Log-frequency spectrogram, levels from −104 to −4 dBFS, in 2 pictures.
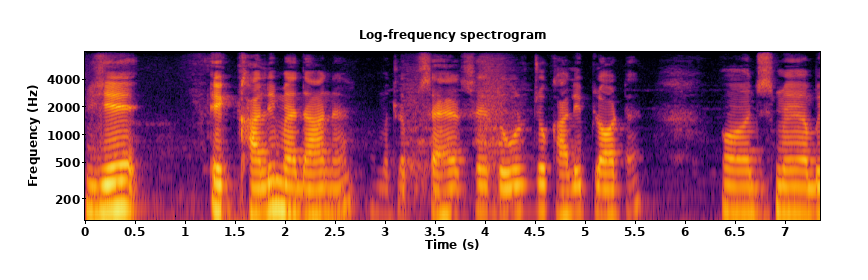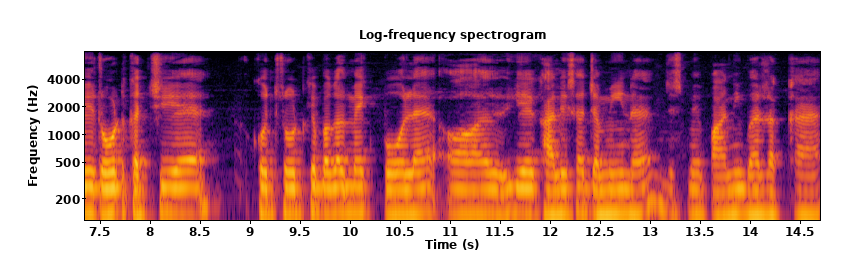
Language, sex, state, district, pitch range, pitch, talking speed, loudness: Hindi, male, Bihar, East Champaran, 125-135 Hz, 130 Hz, 150 wpm, -23 LUFS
